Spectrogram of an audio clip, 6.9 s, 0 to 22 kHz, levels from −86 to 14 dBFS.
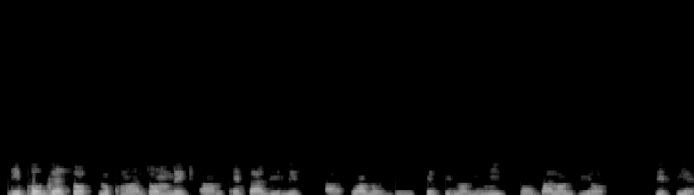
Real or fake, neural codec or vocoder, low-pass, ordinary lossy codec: real; none; 3.6 kHz; none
